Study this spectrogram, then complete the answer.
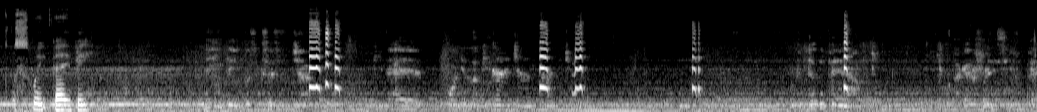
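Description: A dog chews and gnaws on a plush toy.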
